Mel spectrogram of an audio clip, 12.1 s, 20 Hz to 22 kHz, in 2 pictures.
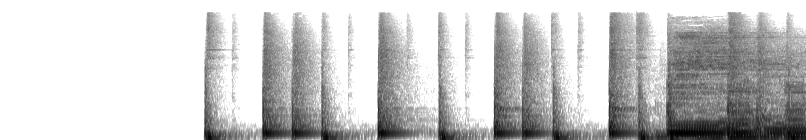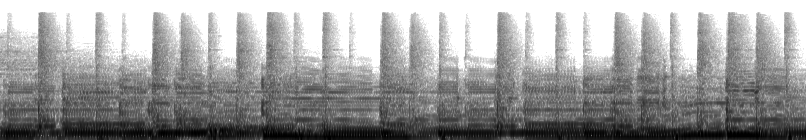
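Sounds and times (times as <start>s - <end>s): drum kit kick and snare: 1.6s - 12.0s
surf rock band playing: 4.8s - 12.0s.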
